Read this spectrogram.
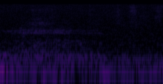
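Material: Nothing is struck.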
